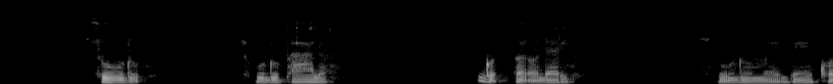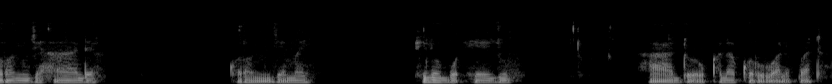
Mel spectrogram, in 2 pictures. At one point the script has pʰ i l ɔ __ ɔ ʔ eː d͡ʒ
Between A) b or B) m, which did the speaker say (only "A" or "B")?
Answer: A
